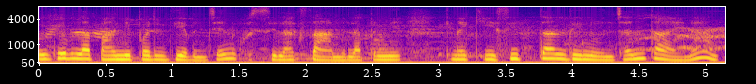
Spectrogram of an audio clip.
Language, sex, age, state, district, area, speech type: Nepali, female, 18-30, West Bengal, Alipurduar, rural, spontaneous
